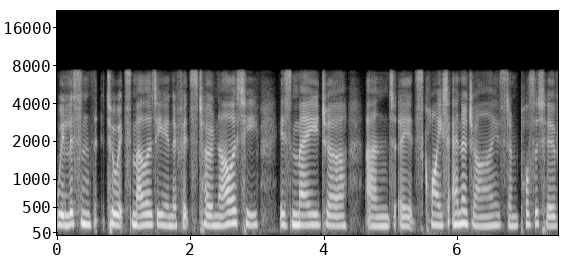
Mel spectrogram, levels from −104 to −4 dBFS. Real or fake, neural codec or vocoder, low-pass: fake; autoencoder, 48 kHz, 32 numbers a frame, DAC-VAE, trained on Japanese speech; 7.2 kHz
